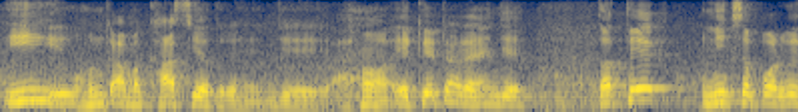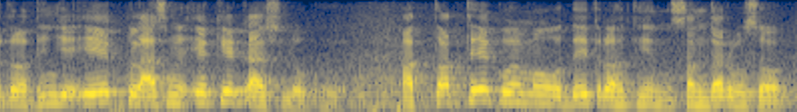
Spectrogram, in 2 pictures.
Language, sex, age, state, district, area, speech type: Maithili, male, 45-60, Bihar, Saharsa, urban, spontaneous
